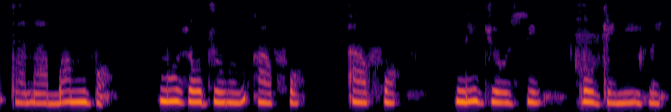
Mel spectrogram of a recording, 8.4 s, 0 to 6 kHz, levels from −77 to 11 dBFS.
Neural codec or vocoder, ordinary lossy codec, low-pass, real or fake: vocoder, 44.1 kHz, 80 mel bands, Vocos; none; 5.4 kHz; fake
